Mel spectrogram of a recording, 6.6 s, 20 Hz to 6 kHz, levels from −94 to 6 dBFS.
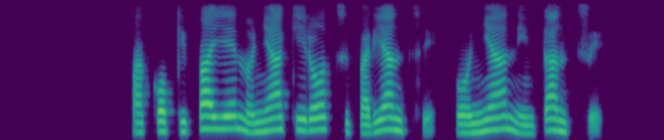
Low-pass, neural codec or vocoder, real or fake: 5.4 kHz; codec, 24 kHz, 1.2 kbps, DualCodec; fake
